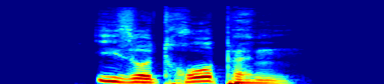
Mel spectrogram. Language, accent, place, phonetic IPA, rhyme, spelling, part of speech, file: German, Germany, Berlin, [izoˈtʁoːpn̩], -oːpn̩, isotropen, adjective, De-isotropen.ogg
- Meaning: inflection of isotrop: 1. strong genitive masculine/neuter singular 2. weak/mixed genitive/dative all-gender singular 3. strong/weak/mixed accusative masculine singular 4. strong dative plural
